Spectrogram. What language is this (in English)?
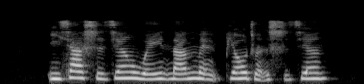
Chinese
